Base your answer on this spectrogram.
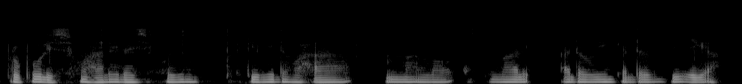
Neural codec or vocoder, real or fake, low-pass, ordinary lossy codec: none; real; 5.4 kHz; AAC, 24 kbps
